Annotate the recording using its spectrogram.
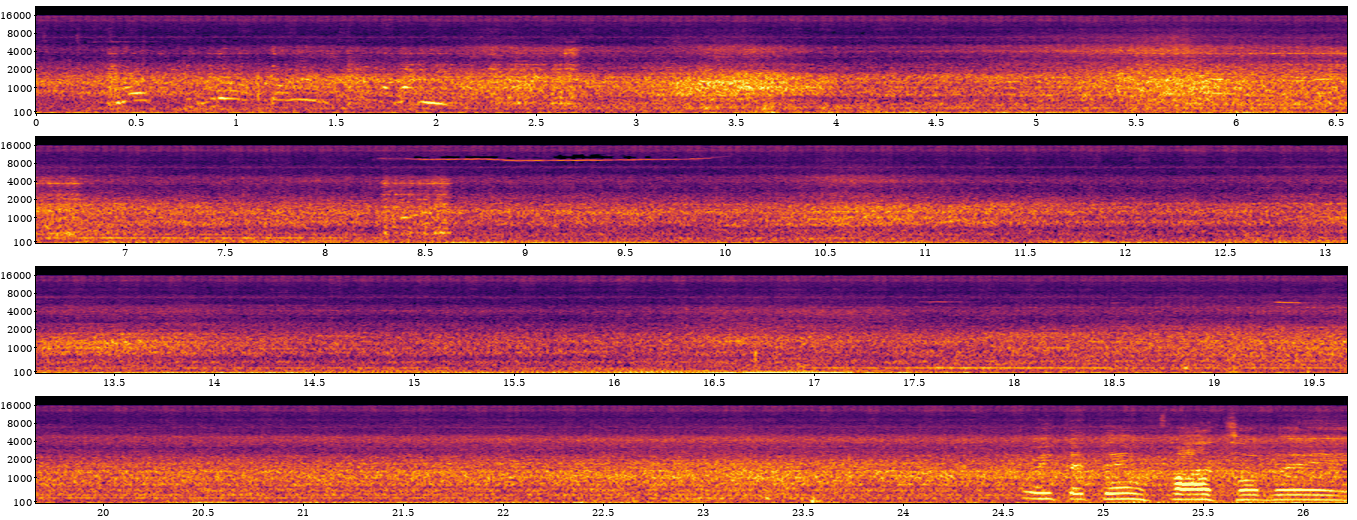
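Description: A car engine idles with a low, steady rumble heard from inside the car.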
